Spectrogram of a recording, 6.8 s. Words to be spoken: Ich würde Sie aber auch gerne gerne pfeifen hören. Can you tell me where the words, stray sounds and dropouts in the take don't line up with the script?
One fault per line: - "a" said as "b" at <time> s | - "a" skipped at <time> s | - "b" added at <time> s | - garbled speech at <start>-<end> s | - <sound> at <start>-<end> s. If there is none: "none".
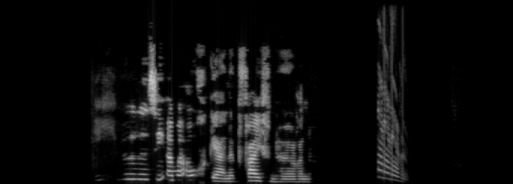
- "gerne" skipped at 3.1 s
- chirp at 5.0-5.5 s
